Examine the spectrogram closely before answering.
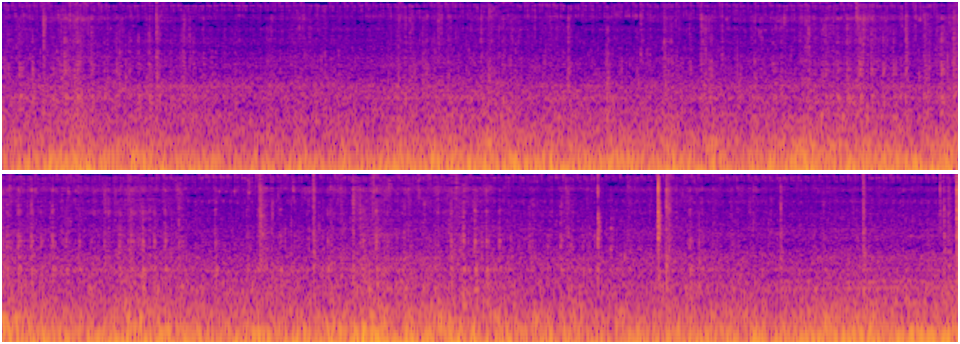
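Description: Strong wind blows and buffets outdoors in heavy gusts.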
